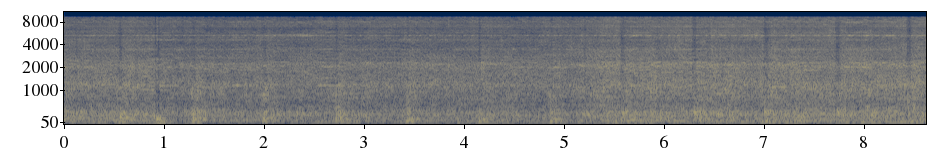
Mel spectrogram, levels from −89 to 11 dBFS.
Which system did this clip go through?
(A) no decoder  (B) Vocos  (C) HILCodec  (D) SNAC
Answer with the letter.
D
